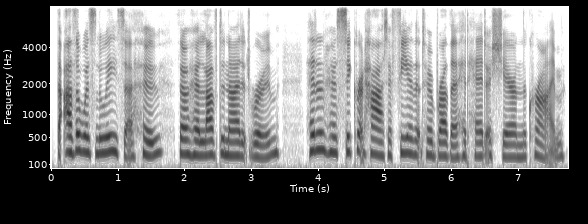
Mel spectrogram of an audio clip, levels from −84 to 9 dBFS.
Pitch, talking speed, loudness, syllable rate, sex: 220 Hz, 215 wpm, -19 LUFS, 5.1 syllables/s, female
